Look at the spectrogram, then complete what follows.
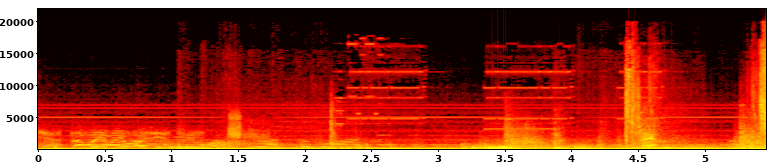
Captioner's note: characters yelling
